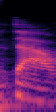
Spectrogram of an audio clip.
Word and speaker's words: Tao: series I know was the DOW which is spelled Tao um the Dow series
